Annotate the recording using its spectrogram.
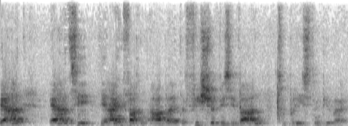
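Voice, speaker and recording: A man talks with lively intonation. Noticeable background noise runs behind him. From Styria, Austria. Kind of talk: lecture. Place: church.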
